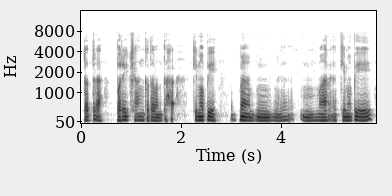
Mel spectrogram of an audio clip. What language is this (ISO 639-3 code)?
san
